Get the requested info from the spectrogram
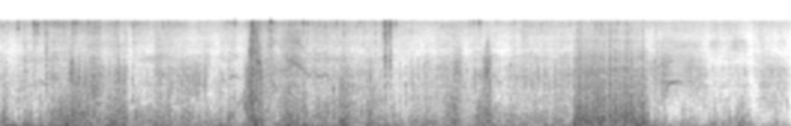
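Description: Wind buffeting a handheld camcorder's microphone, a steady low rumble, with a few knocks and bumps from the camera being carried and handled.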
